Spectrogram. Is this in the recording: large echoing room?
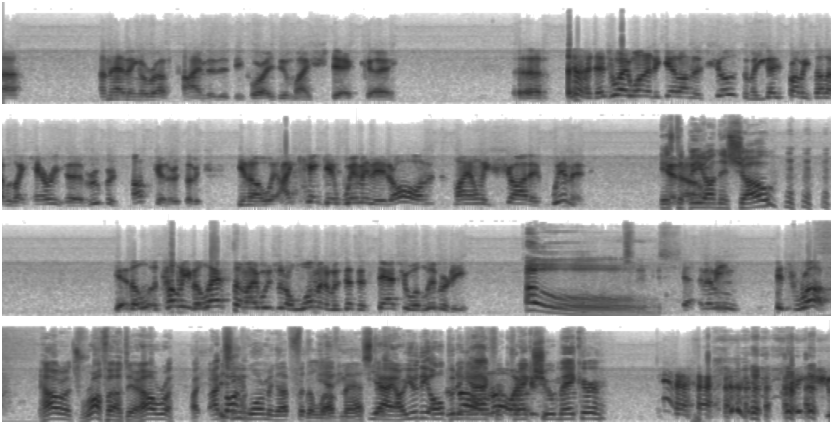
no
